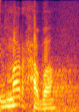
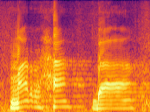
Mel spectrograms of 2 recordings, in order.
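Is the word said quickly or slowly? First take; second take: quickly; slowly. First: The word is said quickly and smoothly. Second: The word is said slowly and carefully.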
